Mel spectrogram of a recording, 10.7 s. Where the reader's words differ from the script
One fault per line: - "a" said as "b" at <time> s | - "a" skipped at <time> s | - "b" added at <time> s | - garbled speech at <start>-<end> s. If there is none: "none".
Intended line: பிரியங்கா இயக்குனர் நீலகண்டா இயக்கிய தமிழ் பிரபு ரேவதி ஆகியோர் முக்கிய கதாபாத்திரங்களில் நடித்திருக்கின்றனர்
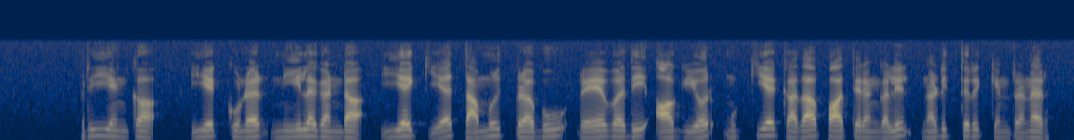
none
